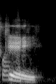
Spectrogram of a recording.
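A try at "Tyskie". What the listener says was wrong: I think it's Tushki. Tiskia. I think they pronounce the two vowels at the end as two vowels.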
